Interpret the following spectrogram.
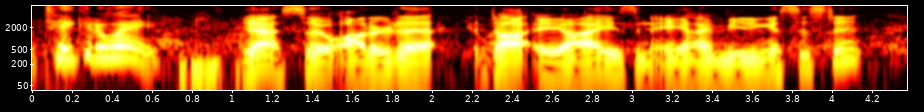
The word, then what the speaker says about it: Otter: hi we're here at is it pronounced uto AI otter oh like the animal otter Ai and we're here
